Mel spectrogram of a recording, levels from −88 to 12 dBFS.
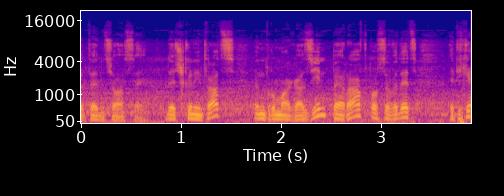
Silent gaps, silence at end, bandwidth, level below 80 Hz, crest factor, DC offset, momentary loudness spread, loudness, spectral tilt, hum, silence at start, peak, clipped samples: none; 0 s; 12 kHz; -30 dBFS; 12 dB; under 0.1%; 8 LU; -13 LUFS; -6 dB/octave; none; 0 s; 0 dBFS; under 0.1%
